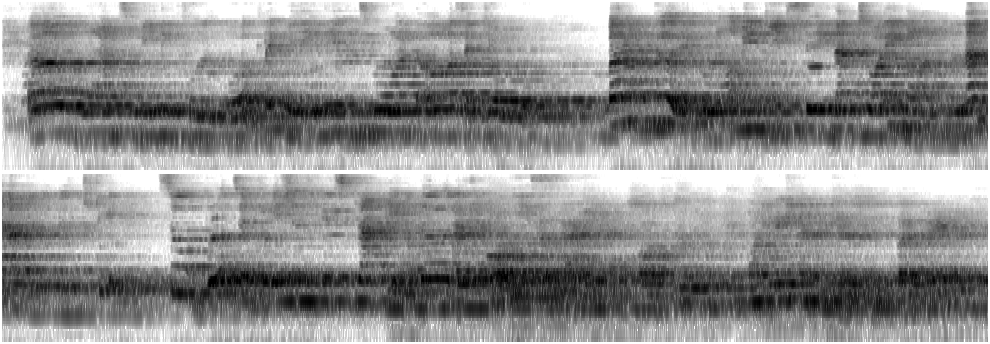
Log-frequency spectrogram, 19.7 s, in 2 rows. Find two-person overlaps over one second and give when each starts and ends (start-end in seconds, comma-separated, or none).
13.7-15.2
